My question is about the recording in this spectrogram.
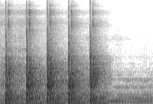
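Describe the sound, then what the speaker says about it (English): Five sharp knocks on a hotel room door, evenly spaced and close, each ringing briefly before a final silence. "But then it happened again, a knock at the door."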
